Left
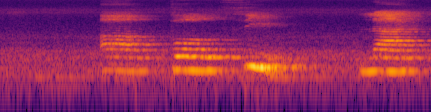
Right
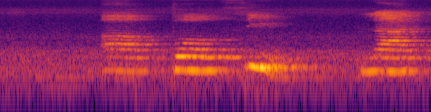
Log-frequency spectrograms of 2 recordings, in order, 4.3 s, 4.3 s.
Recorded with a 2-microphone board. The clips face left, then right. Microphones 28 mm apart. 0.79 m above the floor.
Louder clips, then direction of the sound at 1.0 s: Left 2 dB; 70° left (ahead or behind).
